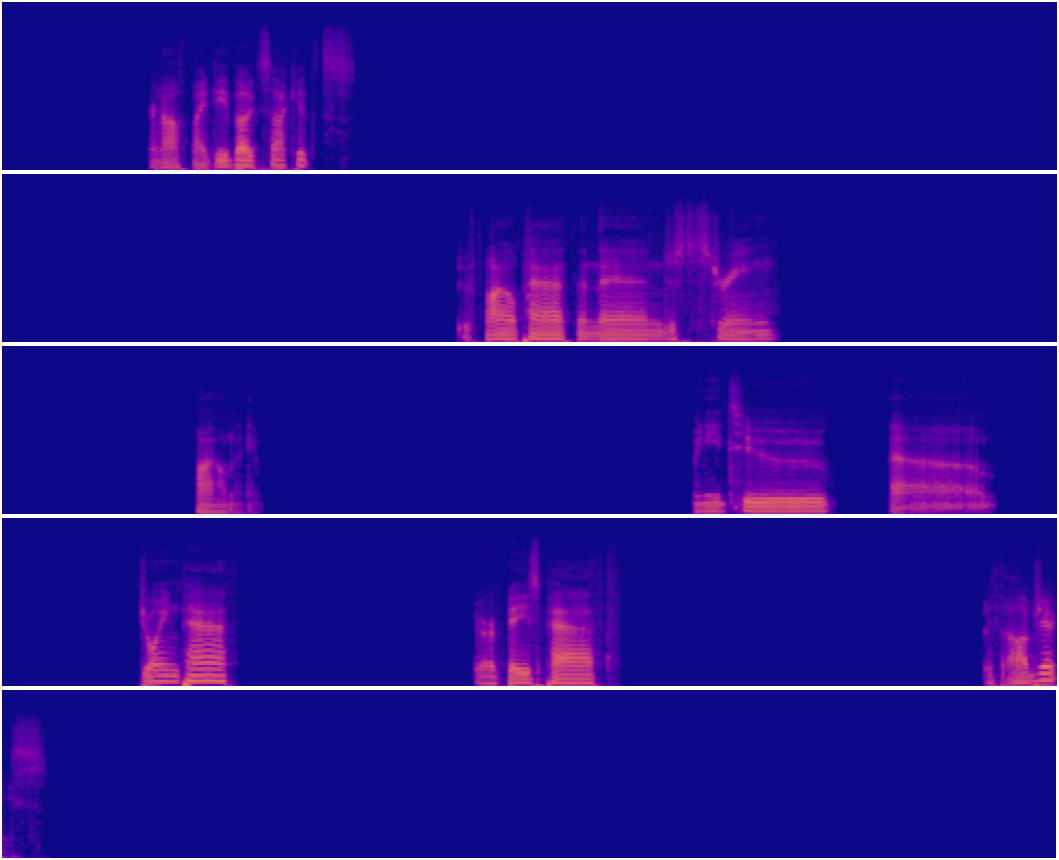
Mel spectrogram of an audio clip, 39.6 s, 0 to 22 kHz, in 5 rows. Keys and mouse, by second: 1.1 click, 2.3 middle click, 3.2-4.8 drag, 5.2 middle click, 8.4 click, 9.8-10.9 drag, 11.1 click, 11.9 shift+a, 15.8 click, 17.7-18.8 drag, 19.3 click, 20.0 shift+a, 26.9-28.0 drag, 28.8 click, 29.5 shift+d, 30.2 click, 30.7 click, 30.9-33.8 drag, 34.6-35.9 drag, 36.8-37.7 drag, 39.0-39.5 drag.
